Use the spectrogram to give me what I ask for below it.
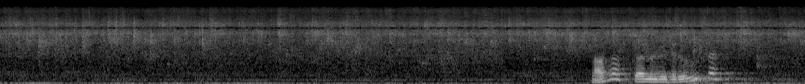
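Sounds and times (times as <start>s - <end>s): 
water flowing inside an enclosed stone spring chamber: 0.0s - 8.0s
speech: 5.9s - 7.5s.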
